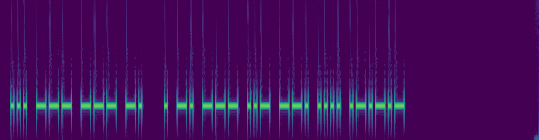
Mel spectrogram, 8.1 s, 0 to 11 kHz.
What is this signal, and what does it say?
Morse code, heard as a keyed tone, about 25 wpm, 700 Hz. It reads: SOON ENOUGH.
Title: Sentences from Top 1000 Words - Review Part 4 - 25wpm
